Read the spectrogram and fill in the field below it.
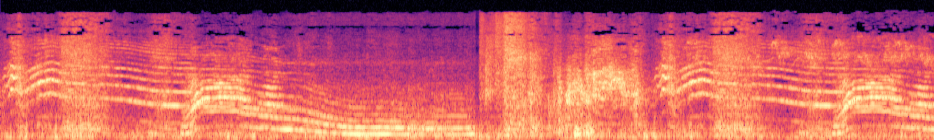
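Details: Fighting cats caterwauling in loud, continuous, wavering howls that slide downward in pitch and then swell again, over a steady background hiss.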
